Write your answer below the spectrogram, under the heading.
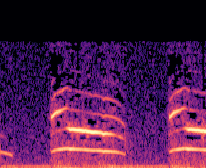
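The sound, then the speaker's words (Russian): An ordinary street cat in Samara meows twice, each cry drawn out and wavering. The second meow is cut off at the end, and a faint low hum runs underneath. “Это обыкновенно-необыкновенный самарский кот, которого хозяйка зовет Мурзик, а продавцы из ближайшего мясного магазина называют Сосискиным.”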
